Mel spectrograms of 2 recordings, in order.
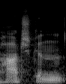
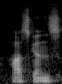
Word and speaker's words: Hoskins: much as I love Bob hodkin uh I'm saying his name wrong Hoskins um you know like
